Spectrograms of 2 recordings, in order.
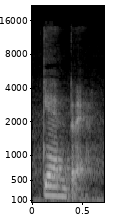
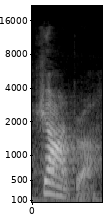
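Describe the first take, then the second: First: It begins with a hard 'g' sound. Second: It begins with a soft 'zh' sound. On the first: The speaker calls it wrong. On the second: The speaker calls it right.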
